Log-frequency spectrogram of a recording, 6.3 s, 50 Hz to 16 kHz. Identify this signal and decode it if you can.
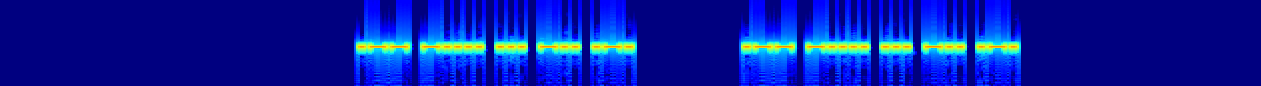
Morse code, heard as a keyed tone, about 43 wpm, 700 Hz. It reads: W6SDR W6SDR
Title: USA Call Signs - 5 Characters - Repeated 2x - 45wpm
